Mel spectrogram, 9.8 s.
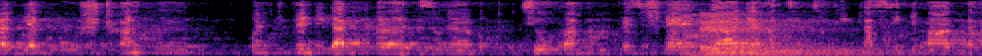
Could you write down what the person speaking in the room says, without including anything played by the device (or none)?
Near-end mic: Okay.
